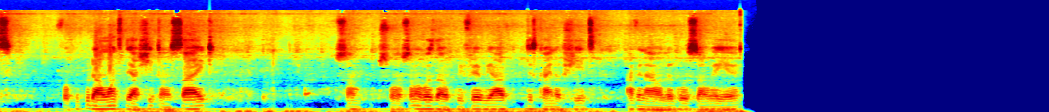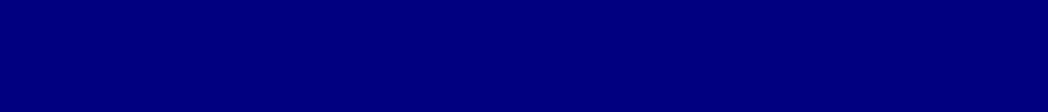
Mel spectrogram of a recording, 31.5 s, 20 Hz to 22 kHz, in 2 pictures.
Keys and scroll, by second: 4.1 Escape.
